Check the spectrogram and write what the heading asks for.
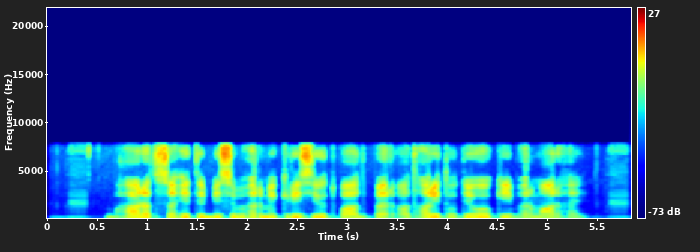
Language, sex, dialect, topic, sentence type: Magahi, male, Central/Standard, agriculture, statement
